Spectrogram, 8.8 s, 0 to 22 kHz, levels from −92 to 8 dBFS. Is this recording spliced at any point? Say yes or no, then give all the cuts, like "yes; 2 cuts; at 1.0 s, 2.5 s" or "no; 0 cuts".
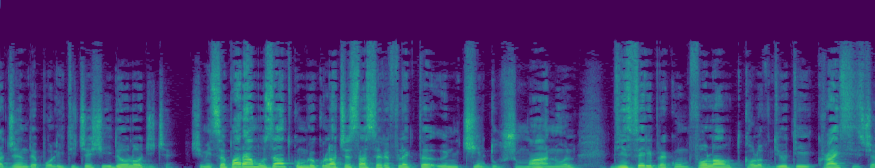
yes; 2 cuts; at 1.8 s, 4.8 s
